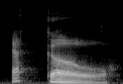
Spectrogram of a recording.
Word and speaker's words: echo: Macho, mà cái chữ này là echo, âm cô, echo.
